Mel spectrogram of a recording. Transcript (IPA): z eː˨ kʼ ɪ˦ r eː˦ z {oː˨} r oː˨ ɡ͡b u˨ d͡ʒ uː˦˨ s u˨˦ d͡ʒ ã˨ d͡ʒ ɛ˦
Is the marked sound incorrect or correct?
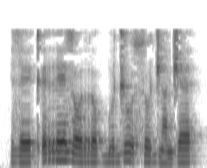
correct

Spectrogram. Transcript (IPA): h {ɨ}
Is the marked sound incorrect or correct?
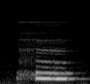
correct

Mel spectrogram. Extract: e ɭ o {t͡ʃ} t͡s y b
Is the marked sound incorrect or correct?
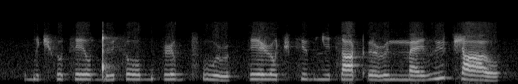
correct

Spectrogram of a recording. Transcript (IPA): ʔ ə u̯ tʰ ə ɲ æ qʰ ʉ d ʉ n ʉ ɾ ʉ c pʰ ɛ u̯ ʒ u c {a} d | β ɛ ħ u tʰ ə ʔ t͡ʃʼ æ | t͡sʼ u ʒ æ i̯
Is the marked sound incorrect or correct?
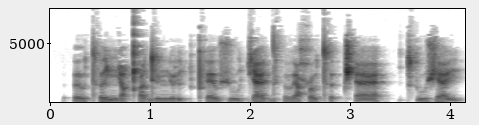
incorrect: æ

